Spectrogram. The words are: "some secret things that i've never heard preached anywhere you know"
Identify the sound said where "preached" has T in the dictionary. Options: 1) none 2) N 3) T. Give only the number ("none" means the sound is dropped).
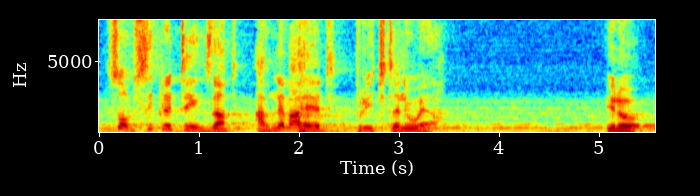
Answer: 3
